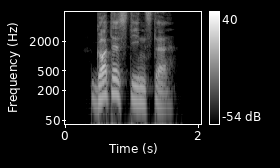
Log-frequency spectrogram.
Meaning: nominative/accusative/genitive plural of Gottesdienst
- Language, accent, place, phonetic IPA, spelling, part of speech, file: German, Germany, Berlin, [ˈɡɔtəsdiːnstə], Gottesdienste, noun, De-Gottesdienste.ogg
